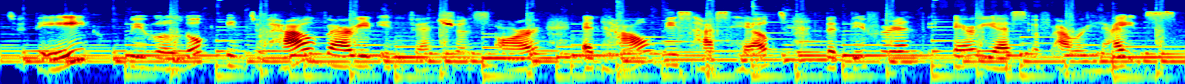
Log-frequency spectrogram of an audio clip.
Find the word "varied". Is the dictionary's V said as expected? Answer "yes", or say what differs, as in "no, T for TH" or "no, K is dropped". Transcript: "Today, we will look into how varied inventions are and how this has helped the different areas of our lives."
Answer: yes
